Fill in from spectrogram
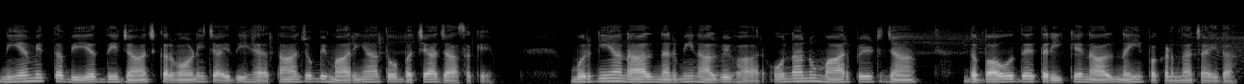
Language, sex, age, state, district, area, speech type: Punjabi, male, 18-30, Punjab, Jalandhar, urban, spontaneous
